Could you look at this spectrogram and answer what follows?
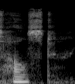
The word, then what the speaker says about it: Hulst: I believe it is Hulst. H-U-L-S-T.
